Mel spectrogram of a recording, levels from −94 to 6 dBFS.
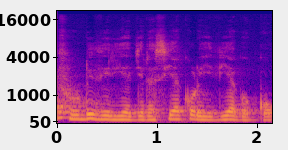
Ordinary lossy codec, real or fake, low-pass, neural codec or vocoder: none; real; 19.8 kHz; none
